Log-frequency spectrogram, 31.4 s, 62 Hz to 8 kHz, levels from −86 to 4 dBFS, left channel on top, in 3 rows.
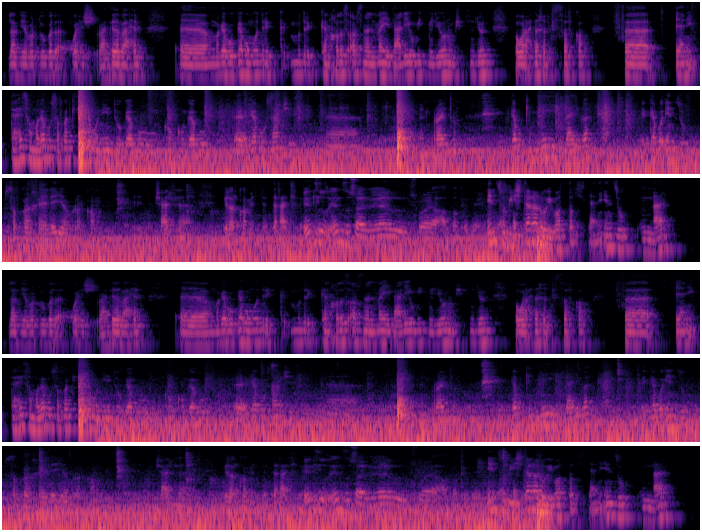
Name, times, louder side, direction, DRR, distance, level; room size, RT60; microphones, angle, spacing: voice 1, 0.1-9.7 10.1-10.3 10.6-15.9 16.5-17.7 18.1-19.3 20.1-22.5 22.9-23.8 24.3-25.8 28.2-30.3 30.7-30.9, left 2 dB, 50° left, 1.4 m, -42 dB
sound 1, 10.3-10.5 10.8-13.2 13.5-17.2 18.0-18.2 18.5-20.4 20.6-21.6, left 5 dB, 85° left, 0.7 m, -38 dB
sound 2, 11.9-29.2, right 1 dB, 35° right, 1.0 m, -36 dB
voice 2, 25.4-28.5 28.9-29.0 30.5-30.8, left 2 dB, 30° left, 0.6 m, -42 dB
8.0 x 7.9 x 4.4 m
head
